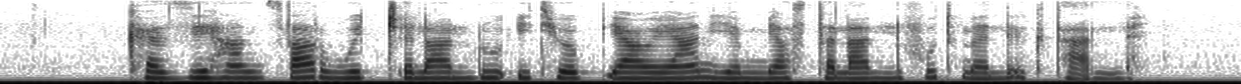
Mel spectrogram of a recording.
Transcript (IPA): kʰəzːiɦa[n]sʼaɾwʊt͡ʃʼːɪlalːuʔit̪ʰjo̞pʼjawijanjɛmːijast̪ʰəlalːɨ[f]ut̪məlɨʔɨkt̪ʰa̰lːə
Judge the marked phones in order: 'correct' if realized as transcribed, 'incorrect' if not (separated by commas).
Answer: correct, correct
